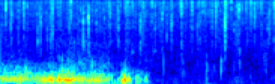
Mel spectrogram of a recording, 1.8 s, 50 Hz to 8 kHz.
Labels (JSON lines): {"label": "biophony, growl", "recorder": "SoundTrap 600 or HydroMoth"}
